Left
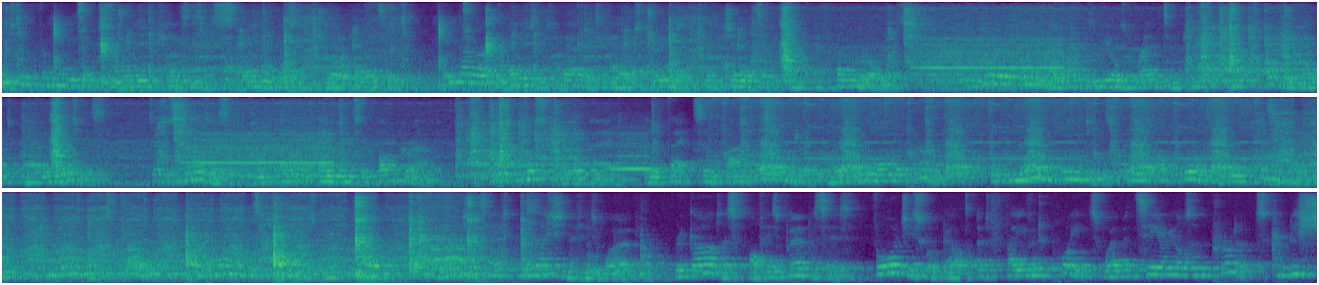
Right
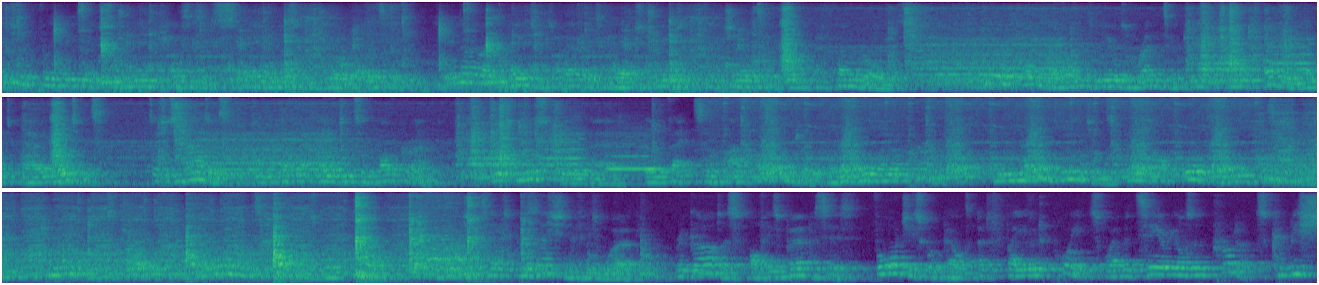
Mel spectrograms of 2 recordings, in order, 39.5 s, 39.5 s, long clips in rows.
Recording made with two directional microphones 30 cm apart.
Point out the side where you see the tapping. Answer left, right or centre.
centre.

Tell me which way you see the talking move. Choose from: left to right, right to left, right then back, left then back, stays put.
right then back.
